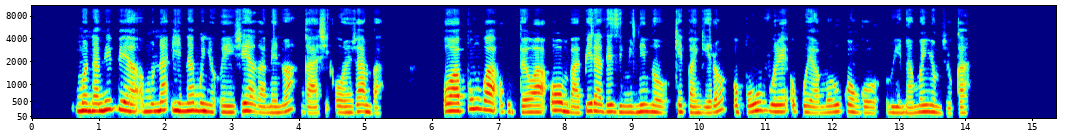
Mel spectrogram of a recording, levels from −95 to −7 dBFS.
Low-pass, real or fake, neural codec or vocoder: 9.9 kHz; fake; vocoder, 22.05 kHz, 80 mel bands, Vocos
